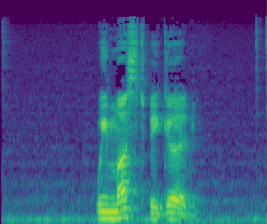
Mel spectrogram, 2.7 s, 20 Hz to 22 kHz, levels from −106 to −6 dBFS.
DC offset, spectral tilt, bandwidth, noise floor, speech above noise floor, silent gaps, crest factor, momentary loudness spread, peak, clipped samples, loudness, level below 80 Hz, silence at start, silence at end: under 0.1%; -4.5 dB/octave; 16 kHz; -51 dBFS; 29 dB; none; 20 dB; 12 LU; -4 dBFS; under 0.1%; -22 LUFS; -54 dBFS; 0.4 s; 0.1 s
